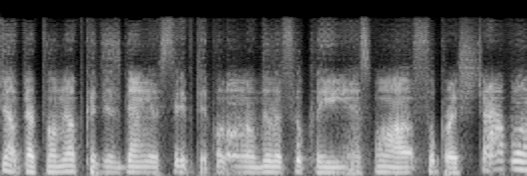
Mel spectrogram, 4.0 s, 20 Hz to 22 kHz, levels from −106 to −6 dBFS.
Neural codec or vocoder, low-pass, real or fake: codec, 44.1 kHz, 0.9 kbps, DAC; 14.4 kHz; fake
